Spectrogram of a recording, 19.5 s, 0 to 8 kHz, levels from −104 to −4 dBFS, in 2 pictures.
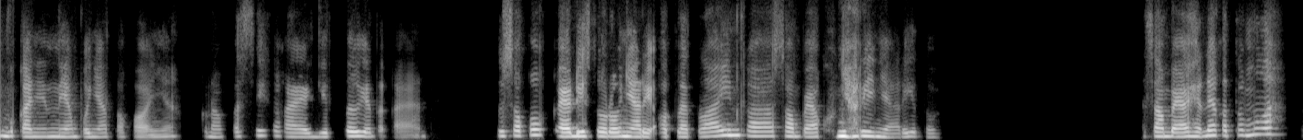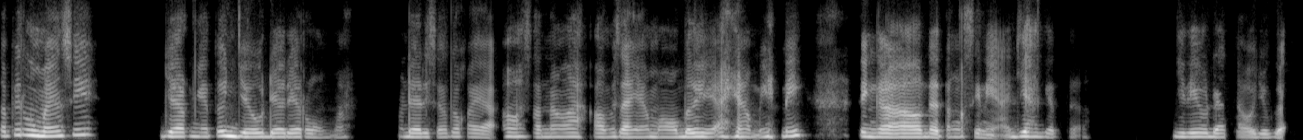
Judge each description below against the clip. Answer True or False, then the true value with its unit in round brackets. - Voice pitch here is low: False (225 Hz)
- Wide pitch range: False (3.0 semitones)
